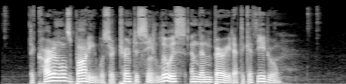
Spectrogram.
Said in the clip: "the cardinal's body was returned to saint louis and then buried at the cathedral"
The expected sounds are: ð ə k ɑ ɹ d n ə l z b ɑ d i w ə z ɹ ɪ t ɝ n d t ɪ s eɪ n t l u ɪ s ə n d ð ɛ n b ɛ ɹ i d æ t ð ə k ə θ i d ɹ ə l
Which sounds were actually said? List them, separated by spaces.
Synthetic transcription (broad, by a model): ð ə k ɑ ɹ d n l z b ɑ d i w ə z ɹ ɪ t ɝ n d t ɪ s eɪ n t l u ɪ s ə n ð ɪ n b ɛ ɹ i d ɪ t ð ə k ə θ i d ɹ ə l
